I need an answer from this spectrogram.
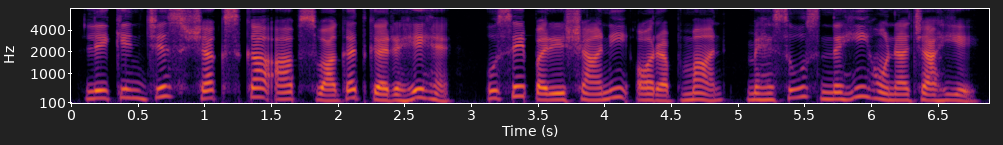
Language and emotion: Hindi, neutral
